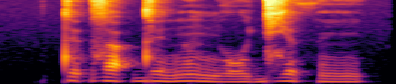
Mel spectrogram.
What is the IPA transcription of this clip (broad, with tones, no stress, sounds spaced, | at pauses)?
t ɪ˦ ʔ z ä˦ ʔ d e˦˨ n ũ˦˨ ɲ o˨ ʊ̯ d͡ʑ e˦˨ θ ĩ˨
